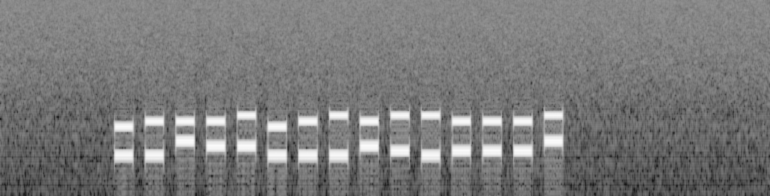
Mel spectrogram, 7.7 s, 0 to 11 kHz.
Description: DTMF, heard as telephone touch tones, dialled by machine, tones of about 190 ms. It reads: 12089123863555#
